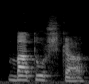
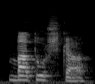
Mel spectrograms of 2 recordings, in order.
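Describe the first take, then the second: First: The name is pronounced in a Russian way. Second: The same.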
